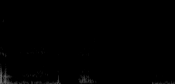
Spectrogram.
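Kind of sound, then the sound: human body sound, throat clearing or cough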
